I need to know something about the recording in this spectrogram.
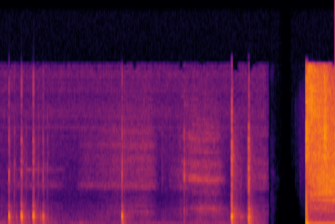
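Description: Light, irregular taps of a Stampin' Up! ink pad dabbed onto a clear stamp on an acrylic stamping plate, about six taps. After a brief dead silence, upbeat background music with drums starts near the end.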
